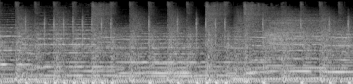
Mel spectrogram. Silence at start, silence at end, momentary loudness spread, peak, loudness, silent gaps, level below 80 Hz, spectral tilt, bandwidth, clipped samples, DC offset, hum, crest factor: 0 s; 0 s; 1 LU; 0 dBFS; -12 LUFS; none; -20 dBFS; -4.5 dB/octave; over 20 kHz; under 0.1%; under 0.1%; none; 12 dB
